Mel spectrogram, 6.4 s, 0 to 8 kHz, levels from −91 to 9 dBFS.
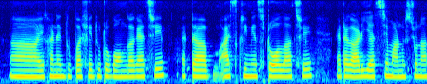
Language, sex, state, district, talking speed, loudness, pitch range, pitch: Bengali, female, West Bengal, Purulia, 150 wpm, -30 LUFS, 185-195 Hz, 185 Hz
